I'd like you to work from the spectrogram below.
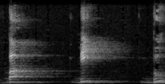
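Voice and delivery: "बा", "बी", "बू" each short and cut off sharply; with a jolt. Shown as a demonstration. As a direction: jerk each of "बा", "बी", "बू" to an abrupt stop. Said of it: "झटके के साथ पढ़ेंगे".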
